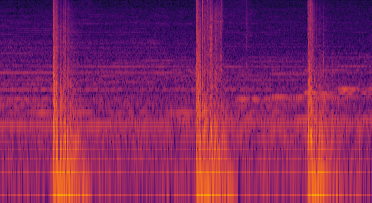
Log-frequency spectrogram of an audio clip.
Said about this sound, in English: Bang on the door all you want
